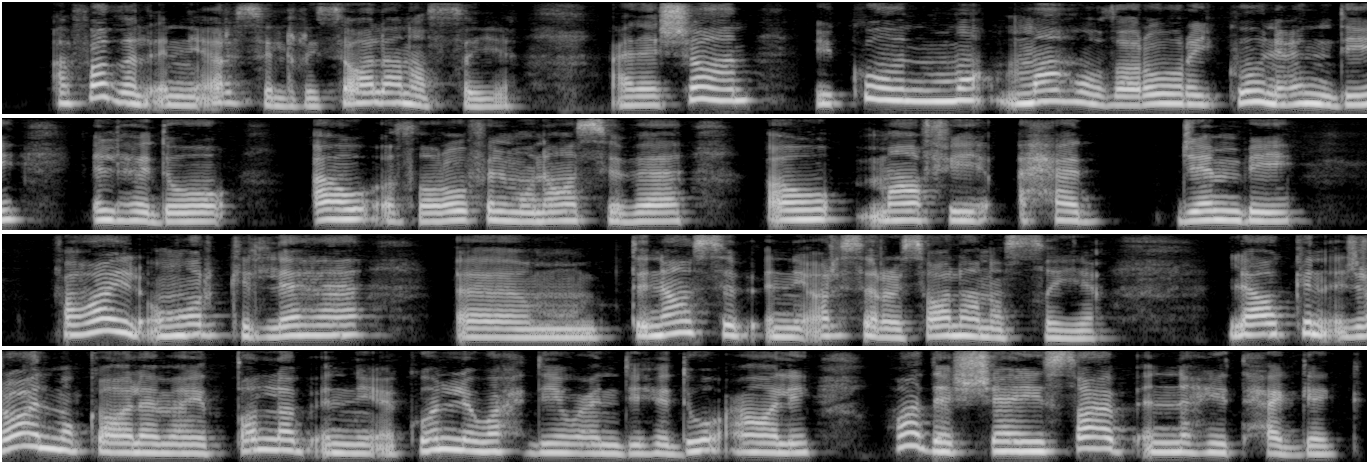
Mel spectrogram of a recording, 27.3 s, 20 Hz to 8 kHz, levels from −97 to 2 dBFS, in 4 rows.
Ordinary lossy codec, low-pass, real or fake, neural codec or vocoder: none; none; fake; codec, 16 kHz, 8 kbps, FreqCodec, larger model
